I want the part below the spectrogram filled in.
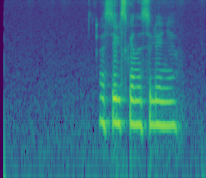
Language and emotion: Russian, neutral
